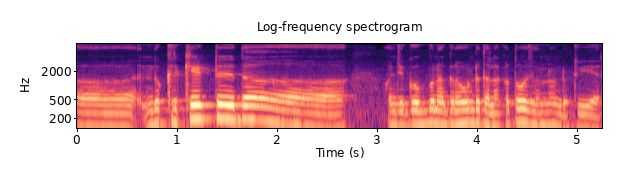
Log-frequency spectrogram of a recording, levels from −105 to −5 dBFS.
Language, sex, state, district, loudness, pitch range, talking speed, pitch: Tulu, male, Karnataka, Dakshina Kannada, -17 LUFS, 130-155 Hz, 135 wpm, 145 Hz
